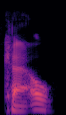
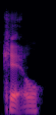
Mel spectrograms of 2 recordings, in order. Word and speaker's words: Kittle: George Kettle. Oh, it's Kittle.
